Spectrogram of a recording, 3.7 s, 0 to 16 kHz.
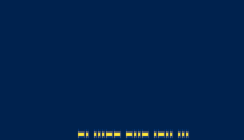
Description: Morse code, heard as a keyed tone, about 40 wpm, 700 Hz. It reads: N3XLS
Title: K1USN SST QSO Practice - 40wpm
